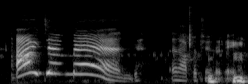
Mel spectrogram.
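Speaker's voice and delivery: mock insistent, demanding tone. Retelling a line a wrestler said herself: imitating Doudrop. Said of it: "I can't do it in her accent".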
